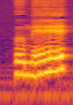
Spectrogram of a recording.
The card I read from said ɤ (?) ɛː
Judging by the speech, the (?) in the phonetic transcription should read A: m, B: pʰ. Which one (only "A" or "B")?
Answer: A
